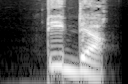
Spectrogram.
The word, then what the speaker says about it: tidak: Tidak ends in a K. The K at the end of a word is often pronounced with what's called a glottal stop.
